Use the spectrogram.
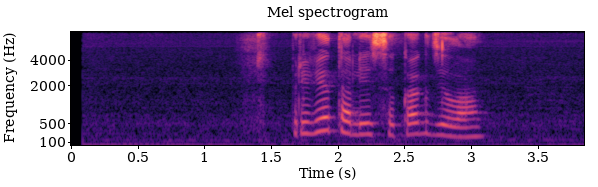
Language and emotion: Russian, neutral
